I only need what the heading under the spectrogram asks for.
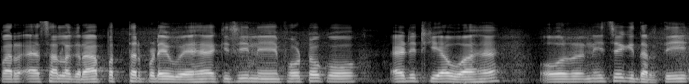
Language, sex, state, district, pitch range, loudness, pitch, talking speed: Hindi, male, Haryana, Charkhi Dadri, 125-140 Hz, -17 LUFS, 135 Hz, 175 wpm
